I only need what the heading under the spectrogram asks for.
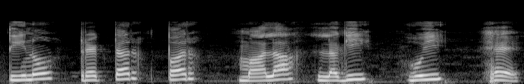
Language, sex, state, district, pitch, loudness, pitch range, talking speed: Hindi, male, Madhya Pradesh, Dhar, 200 Hz, -14 LUFS, 180-235 Hz, 80 wpm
